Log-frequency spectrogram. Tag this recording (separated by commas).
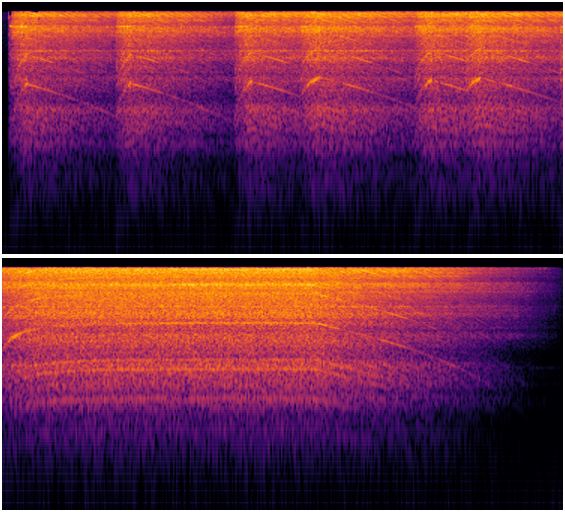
Drill, Power tool, Tools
